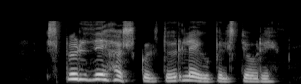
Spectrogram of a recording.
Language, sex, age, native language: Icelandic, female, 50-59, Icelandic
